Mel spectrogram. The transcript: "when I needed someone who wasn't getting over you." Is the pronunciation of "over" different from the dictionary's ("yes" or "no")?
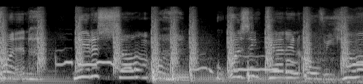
no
